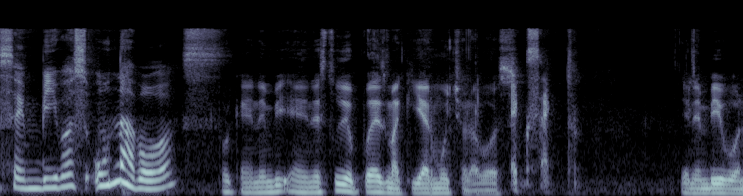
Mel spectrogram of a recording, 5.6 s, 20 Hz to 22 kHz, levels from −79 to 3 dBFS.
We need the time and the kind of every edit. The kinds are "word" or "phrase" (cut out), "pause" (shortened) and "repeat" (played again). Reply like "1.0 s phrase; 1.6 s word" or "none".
none

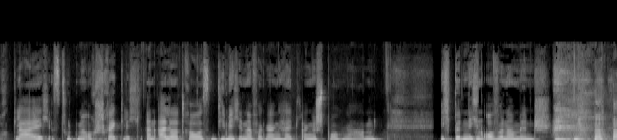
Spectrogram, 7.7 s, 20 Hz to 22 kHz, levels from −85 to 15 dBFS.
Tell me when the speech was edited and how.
1.7 s word; 2.1 s word; 3.7 s word; 5.4 s pause; 5.9 s word

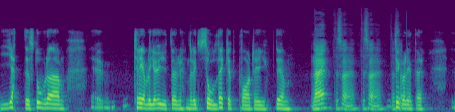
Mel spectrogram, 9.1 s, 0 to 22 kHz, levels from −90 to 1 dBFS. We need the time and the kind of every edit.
2.6 s pause; 3.9 s word; 4.8 s word; 5.4 s pause; 7.2 s repeat; 8.0 s word

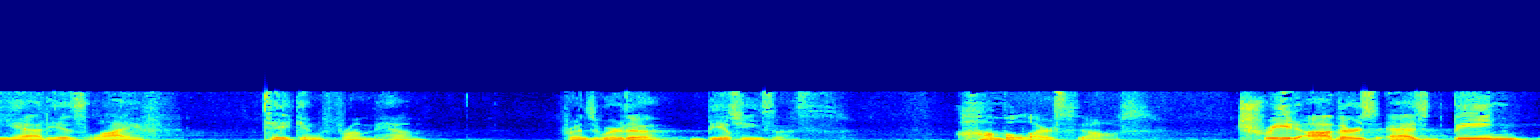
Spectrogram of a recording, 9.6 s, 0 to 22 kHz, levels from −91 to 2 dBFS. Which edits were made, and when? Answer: 4.6 s word

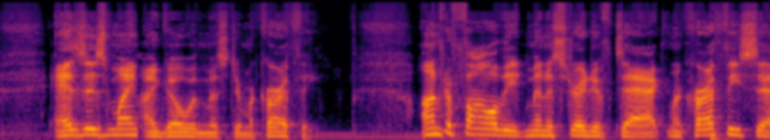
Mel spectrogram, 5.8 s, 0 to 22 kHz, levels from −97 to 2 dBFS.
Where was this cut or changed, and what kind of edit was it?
1.0 s word; 3.3 s word; 4.6 s word

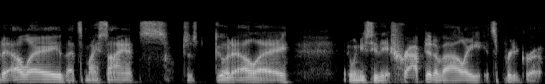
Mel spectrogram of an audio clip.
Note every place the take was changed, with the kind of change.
1.7 s pause; 3.9 s word

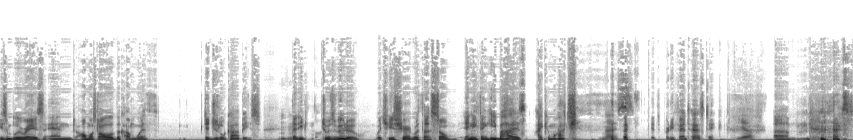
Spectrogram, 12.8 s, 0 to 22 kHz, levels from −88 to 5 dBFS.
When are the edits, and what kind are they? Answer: 1.8 s word; 4.8 s word; 11.5 s pause

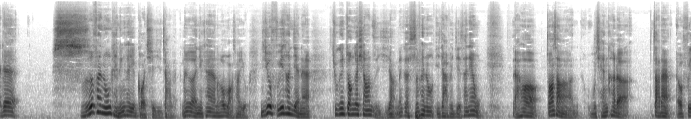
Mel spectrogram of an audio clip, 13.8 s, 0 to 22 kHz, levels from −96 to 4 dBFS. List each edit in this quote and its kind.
10.9 s pause

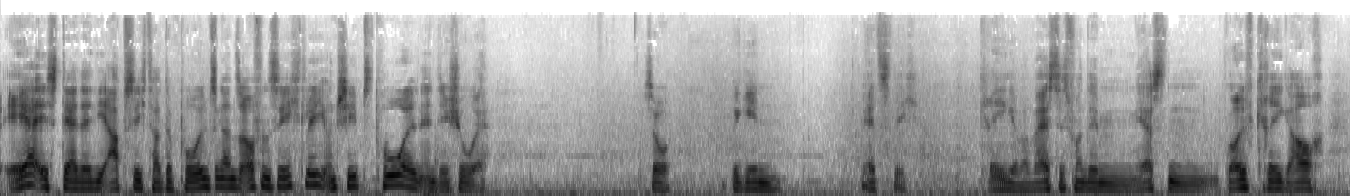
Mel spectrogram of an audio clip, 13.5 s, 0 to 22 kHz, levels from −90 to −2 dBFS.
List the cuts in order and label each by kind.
2.1 s word; 3.7 s word

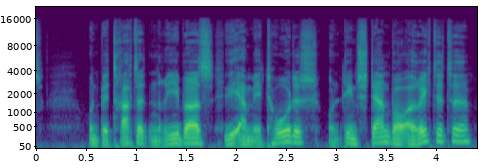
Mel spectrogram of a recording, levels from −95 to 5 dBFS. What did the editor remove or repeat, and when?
1.8 s pause; 3.0 s word

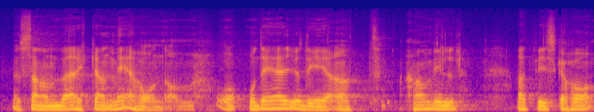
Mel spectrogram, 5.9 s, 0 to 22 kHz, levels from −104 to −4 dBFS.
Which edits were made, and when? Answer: 4.0 s word

